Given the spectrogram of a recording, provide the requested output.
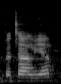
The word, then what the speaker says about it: Battaglia: Battaglia, Yeah, it's with a G as well. but I think you don't pronounce it I don't know. in Italian. So Battaglia.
